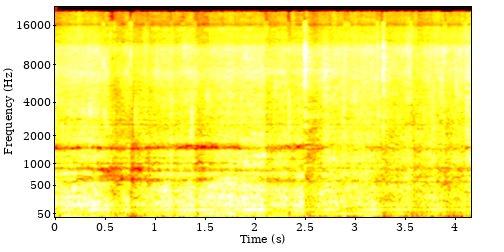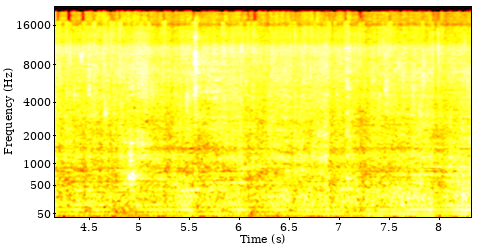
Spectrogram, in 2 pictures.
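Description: Green chilies fry in a pan with a continuous close sizzle, and occasional stirring scrapes and taps rise above the hiss.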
